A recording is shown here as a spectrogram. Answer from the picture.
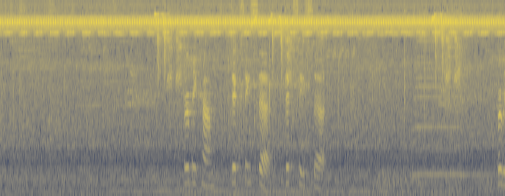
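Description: Insects droning steadily at a high pitch, with a run of short gliding chirps in the middle, from about three to six and a half seconds.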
